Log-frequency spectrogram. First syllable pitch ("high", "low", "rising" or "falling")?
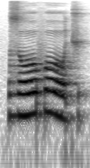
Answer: rising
